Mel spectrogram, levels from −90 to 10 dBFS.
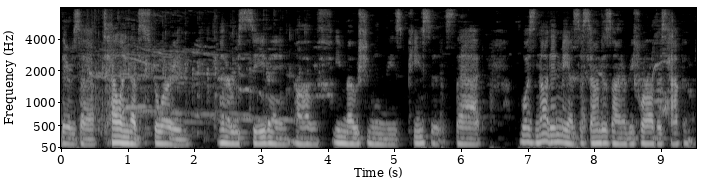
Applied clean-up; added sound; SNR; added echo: classical method WPE with log-MMSE.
